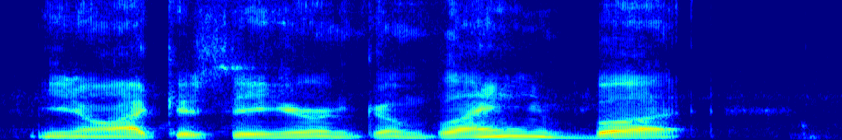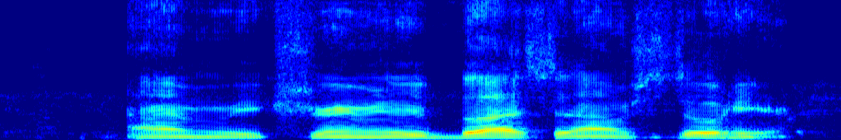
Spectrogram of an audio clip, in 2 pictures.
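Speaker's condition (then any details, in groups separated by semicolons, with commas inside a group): ALS; right side and left hand weakness, cane, leg brace; losing speech and swallowing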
